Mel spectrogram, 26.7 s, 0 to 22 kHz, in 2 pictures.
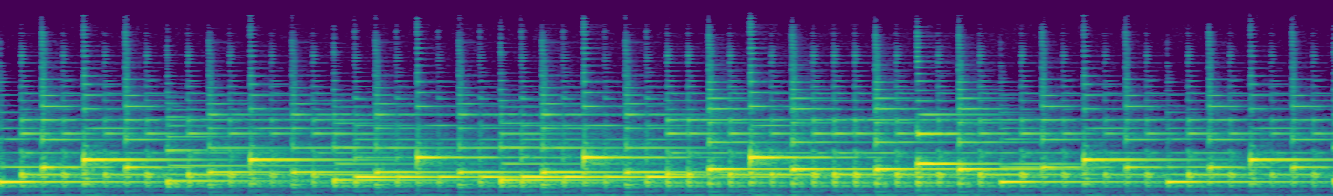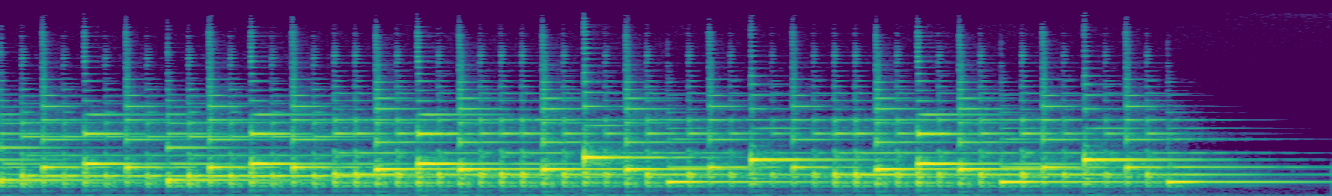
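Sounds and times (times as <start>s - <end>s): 
ukulele prelude in D: 0.0s - 26.6s.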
